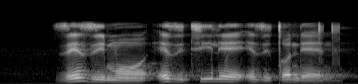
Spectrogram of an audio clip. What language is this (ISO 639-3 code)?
zul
